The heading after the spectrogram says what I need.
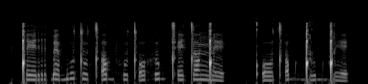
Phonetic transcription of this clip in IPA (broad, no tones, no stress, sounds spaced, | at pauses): ǃ e r ɓ ɛ b u t u tʼ ʌ b h u tʼ o h ɯ b tʼ e t ʌ ŋ͡ǃ e | kʼ o tʼ ʌ b ɡ͡ǃ ɯ b ɡ͡ǃ e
